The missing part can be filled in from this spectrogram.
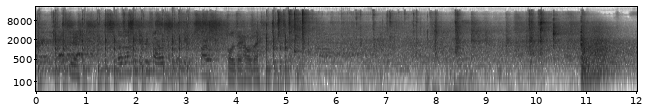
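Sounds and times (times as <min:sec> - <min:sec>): airsoft gun shots: 0:00.0 - 0:03.7, 0:04.6 - 0:05.6.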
